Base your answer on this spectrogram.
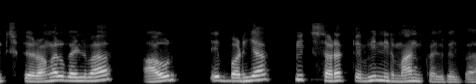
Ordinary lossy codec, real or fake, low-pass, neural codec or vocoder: none; fake; 7.2 kHz; codec, 24 kHz, 6 kbps, HILCodec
